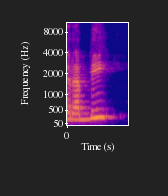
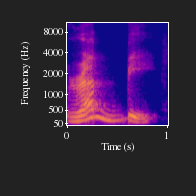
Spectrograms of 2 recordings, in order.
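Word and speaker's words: رَبِّي: In Arabic writing system, a letter with shadda sign means this letter is written twice.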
